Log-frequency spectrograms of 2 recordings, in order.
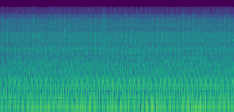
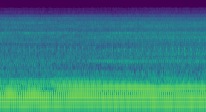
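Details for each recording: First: Vauxhall at idle: light quick tapping, about three per second, over an even idle from a small blow at the exhaust manifold; spare manifold to be fitted. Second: Cold start of a Vauxhall automatic, not started in a long time. A deep, even, meaty idle with a steady low rumble, no knocks or misses, and a tiny bit of smoke. Normal cold idle.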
